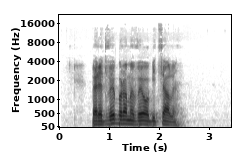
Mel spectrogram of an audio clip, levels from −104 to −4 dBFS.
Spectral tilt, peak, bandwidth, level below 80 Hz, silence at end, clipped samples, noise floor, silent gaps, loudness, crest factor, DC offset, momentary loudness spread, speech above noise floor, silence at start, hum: -7 dB/octave; -6 dBFS; 13.5 kHz; -56 dBFS; 1.05 s; under 0.1%; -82 dBFS; none; -21 LUFS; 18 dB; under 0.1%; 6 LU; 62 dB; 0.65 s; none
